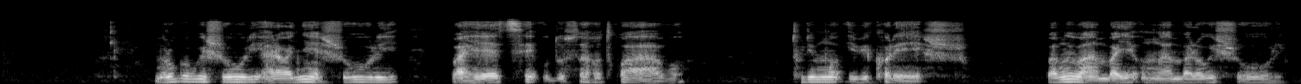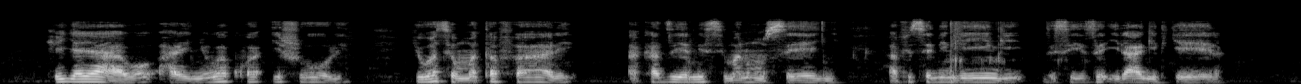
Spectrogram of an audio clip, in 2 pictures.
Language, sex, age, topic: Rundi, male, 50+, education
